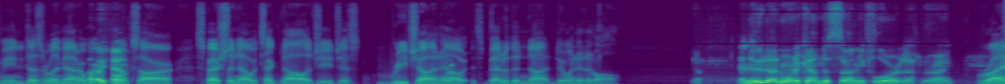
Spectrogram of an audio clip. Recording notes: Radio Row in Tampa Bay. Live from Radio Row.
